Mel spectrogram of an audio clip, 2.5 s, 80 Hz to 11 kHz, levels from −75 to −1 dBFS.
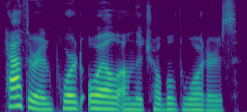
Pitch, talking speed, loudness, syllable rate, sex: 175 Hz, 170 wpm, -22 LUFS, 5.8 syllables/s, female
